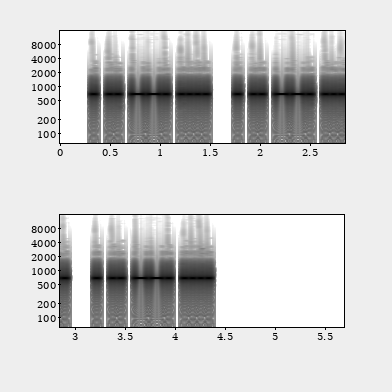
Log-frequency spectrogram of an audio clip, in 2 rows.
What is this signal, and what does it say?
Morse code, heard as a keyed tone, about 30 wpm, 700 Hz. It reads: EIGH EIGH EIGH
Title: Multi-letter Phonemes Repeated 3x 30wpm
